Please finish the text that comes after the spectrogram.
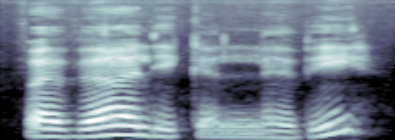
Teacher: ذال کی آواز زبان کی نوک سے آئے گی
